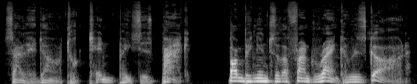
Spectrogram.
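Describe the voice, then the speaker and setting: A man's voice: fairly low pitch, very animated, moderate pace, husky, no echo. A man narrating a scripted story in a dramatic, theatrical and emphatic manner. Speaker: storyteller and lore channel host.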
